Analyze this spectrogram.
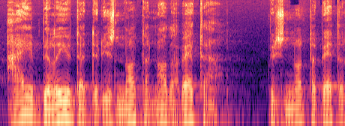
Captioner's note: none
